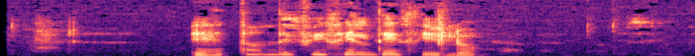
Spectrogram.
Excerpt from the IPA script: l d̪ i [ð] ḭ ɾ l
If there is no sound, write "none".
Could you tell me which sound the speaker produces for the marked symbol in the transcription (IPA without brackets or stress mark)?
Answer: θ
